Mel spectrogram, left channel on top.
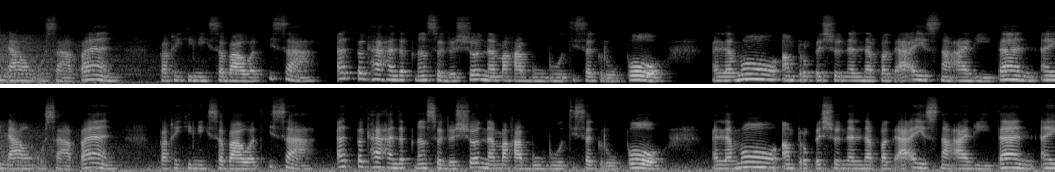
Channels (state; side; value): noise; right; rumble, 11 dB below the sound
